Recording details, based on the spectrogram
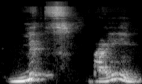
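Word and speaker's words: מצרים: So this is why when you go back to Mitzrayim, that's why it's pronounced Mitzrayim with the Z sound, because you have a Sade in there.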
